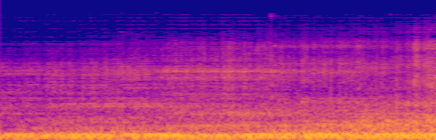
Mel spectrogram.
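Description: Deep rumbling swell of an intro sound effect, building steadily louder.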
